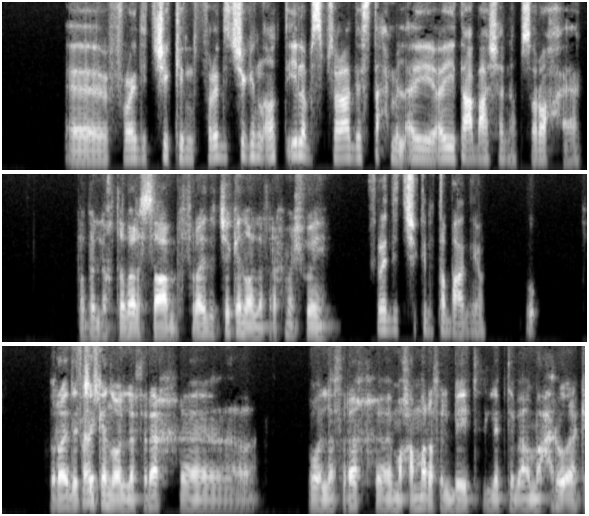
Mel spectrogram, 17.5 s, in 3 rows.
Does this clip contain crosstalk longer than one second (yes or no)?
no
